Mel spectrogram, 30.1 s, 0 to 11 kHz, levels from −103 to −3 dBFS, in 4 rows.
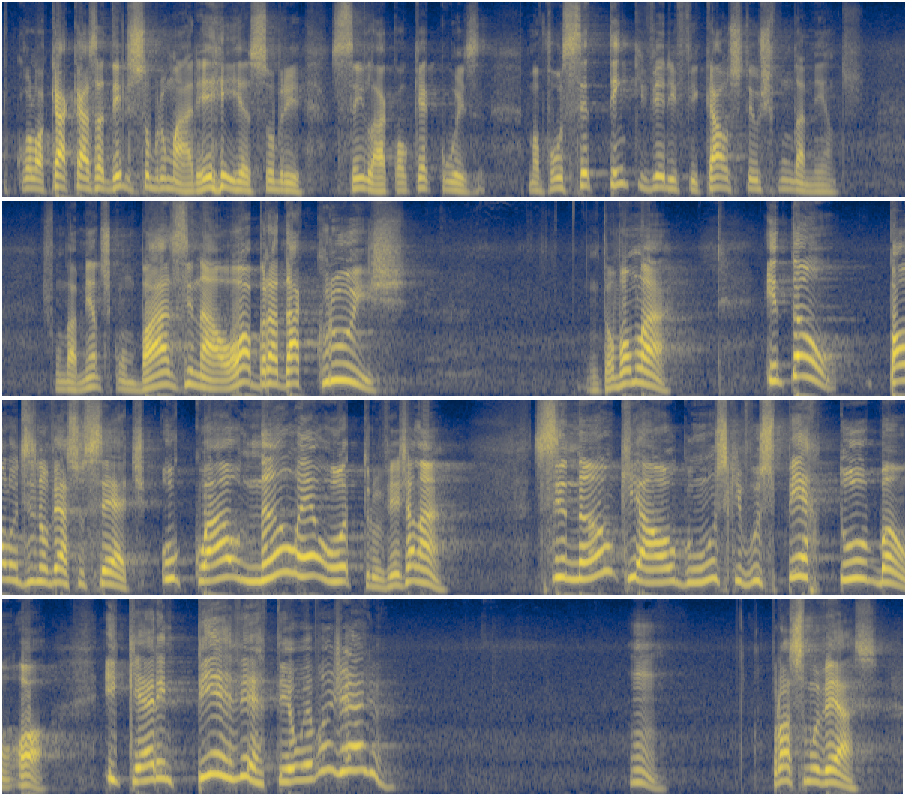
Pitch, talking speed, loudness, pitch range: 220 Hz, 120 wpm, -18 LUFS, 165-270 Hz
